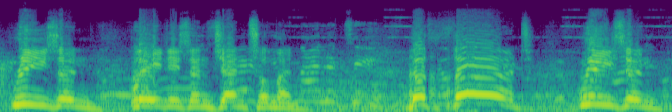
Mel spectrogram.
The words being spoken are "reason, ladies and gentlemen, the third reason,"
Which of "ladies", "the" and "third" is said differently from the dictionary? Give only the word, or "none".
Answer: none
